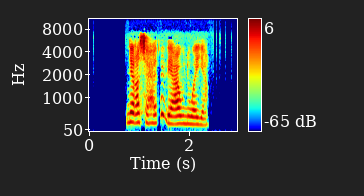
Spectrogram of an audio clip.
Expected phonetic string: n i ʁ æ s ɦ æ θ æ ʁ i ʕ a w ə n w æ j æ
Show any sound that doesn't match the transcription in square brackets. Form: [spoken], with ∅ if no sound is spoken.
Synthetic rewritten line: n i ʁ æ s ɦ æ θ æ [ð] i ʕ a w ə n w æ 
